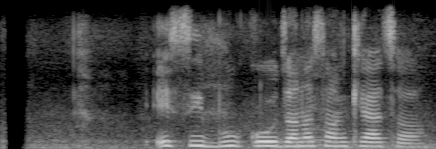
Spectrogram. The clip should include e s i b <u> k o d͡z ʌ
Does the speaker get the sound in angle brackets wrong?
no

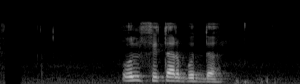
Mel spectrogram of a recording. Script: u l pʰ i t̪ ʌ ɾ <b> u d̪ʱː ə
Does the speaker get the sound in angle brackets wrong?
no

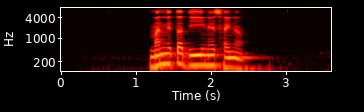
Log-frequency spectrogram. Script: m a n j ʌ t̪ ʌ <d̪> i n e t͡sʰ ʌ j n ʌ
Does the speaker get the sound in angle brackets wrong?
no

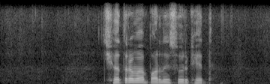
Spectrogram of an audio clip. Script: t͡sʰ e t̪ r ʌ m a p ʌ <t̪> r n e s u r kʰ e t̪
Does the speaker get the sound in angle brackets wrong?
yes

